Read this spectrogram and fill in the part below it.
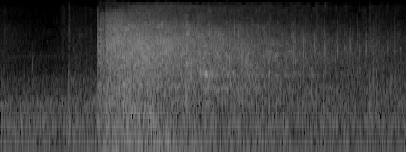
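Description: Wooden boards crash and splinter loudly.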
